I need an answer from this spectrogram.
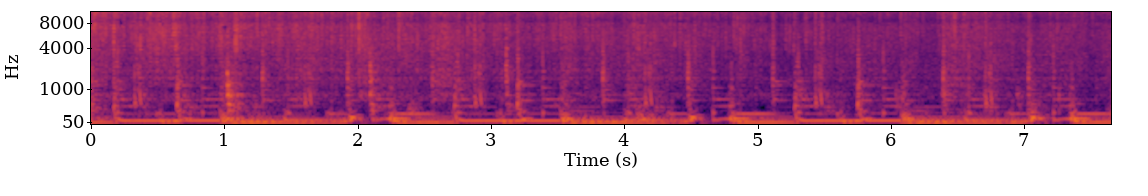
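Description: Corn-batter roti sizzling as it fries in hot oil in a non-stick karai. A spatula scrapes and taps against the pan as it presses and shifts the roti.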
